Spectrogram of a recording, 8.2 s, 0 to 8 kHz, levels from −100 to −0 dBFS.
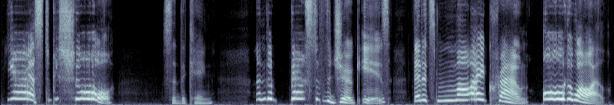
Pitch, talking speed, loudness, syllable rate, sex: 340 Hz, 155 wpm, -16 LUFS, 6.5 syllables/s, female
